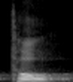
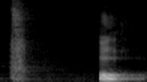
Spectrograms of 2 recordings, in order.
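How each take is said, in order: First: The word is said whole with an oo vowel. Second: The word is sounded out as two separate parts. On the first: The speaker calls it right. "It sounds to" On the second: The speaker calls it wrong. "You don't say t, oh"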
